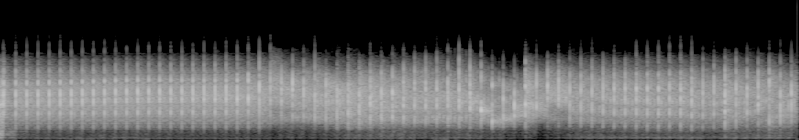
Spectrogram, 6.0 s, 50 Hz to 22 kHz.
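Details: Extracorporeal shockwave therapy on the right lower back for reported pain at a medical spa, at a faster setting. Rapid, regular ticking pulses at about 240 per minute from the shockwave device.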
